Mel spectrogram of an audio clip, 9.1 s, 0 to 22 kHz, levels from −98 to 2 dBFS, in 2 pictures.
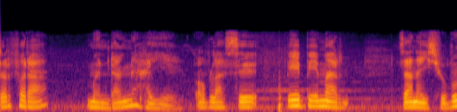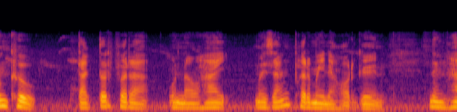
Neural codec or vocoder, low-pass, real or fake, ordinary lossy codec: none; none; real; none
